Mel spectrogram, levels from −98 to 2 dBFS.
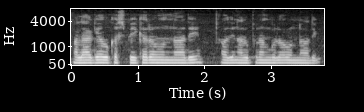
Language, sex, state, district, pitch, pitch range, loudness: Telugu, male, Telangana, Mahabubabad, 140 Hz, 135-145 Hz, -15 LUFS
